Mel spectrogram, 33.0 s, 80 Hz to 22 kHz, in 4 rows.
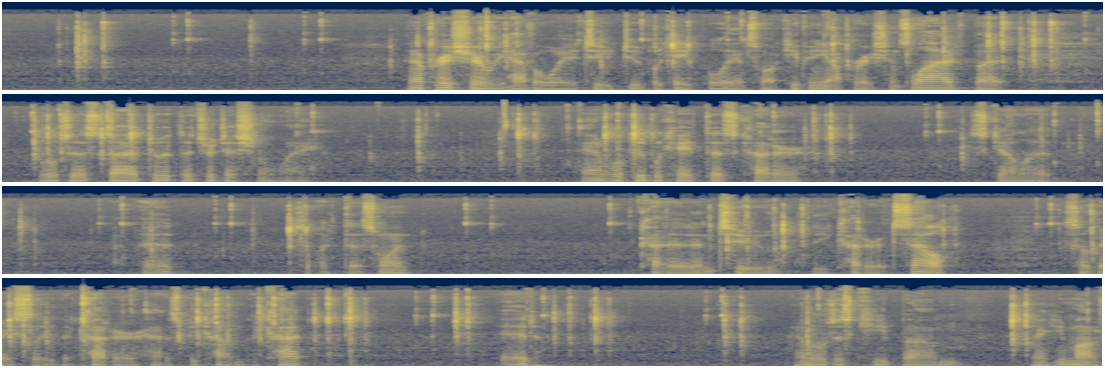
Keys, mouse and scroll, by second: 0.6 a, 1.3 click, 2.2 click, 3.0 shift+d, 3.5 z, 3.7 z, 4.3 click, 5.0 q, 5.4 click, 6.3-7.0 scroll up 2, 7.4 alt+z, 7.7 alt+a, 8.1 click, 8.6 z, 9.0 g, 9.2 x, 10.4 click, 10.8-11.7 scroll down 2, 11.7 scroll up 2, 12.1 shift+d, 12.5 right click, 12.7 s, 12.9 x, 13.9 click, 14.2 s, 14.4 z, 15.2 click, 16.1 middle click, 16.6 s, 17.6 shift+click, 18.6 q, 19.1 click, 20.2 click, 21.9 KP_0, 22.3 KP_1, 23.5 r, 24.2 click, 25.3 d, 25.7 right click, 26.2 ctrl+z, 26.7-29.2 typing, 27.8 click, 28.7 click, 30.0 click, 30.4-30.8 scroll down 2, 30.9 shift+middle click, 31.1-32.3 scroll up 1, 32.3 typing.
